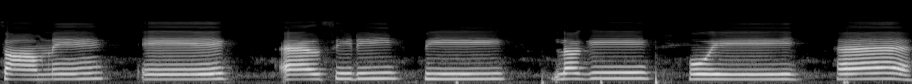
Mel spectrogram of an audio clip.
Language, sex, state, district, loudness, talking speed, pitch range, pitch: Hindi, female, Punjab, Fazilka, -13 LUFS, 45 wpm, 235-260 Hz, 250 Hz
